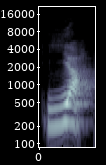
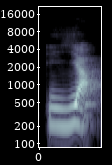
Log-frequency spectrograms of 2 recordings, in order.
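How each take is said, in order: The two takes are said the same way.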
